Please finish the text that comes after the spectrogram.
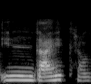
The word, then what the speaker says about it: indict: C가 묵음이죠. indict라고 indict가 아니고 indict C 묵음.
